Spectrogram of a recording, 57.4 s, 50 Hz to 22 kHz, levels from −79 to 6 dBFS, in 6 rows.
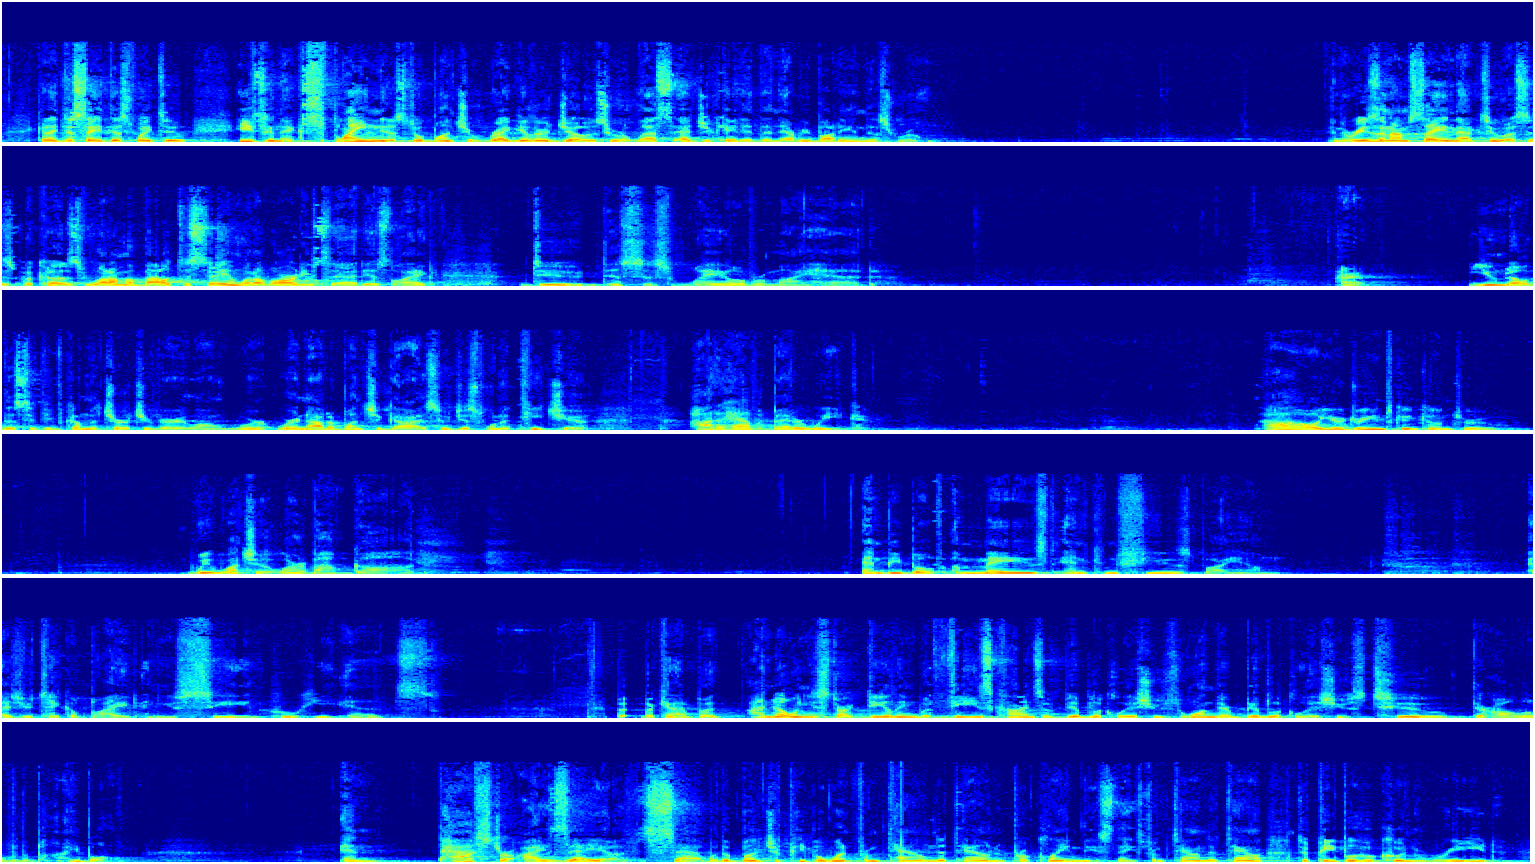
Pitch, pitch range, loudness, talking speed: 145 Hz, 130-175 Hz, -23 LUFS, 185 wpm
